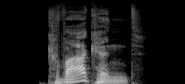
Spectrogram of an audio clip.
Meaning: present participle of quaken
- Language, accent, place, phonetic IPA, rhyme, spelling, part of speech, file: German, Germany, Berlin, [ˈkvaːkn̩t], -aːkn̩t, quakend, verb, De-quakend.ogg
